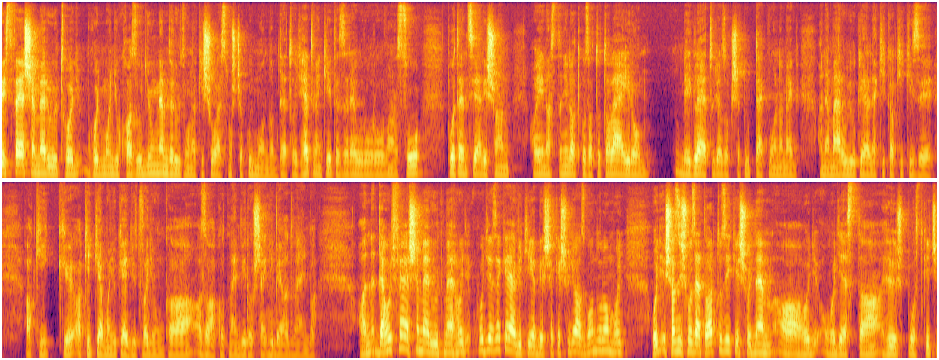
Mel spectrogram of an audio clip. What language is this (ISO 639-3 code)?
hun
